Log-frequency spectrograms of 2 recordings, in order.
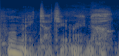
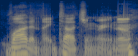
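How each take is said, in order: First: Fast breathy whisper, close to the ear. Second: Said in the usual way. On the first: Acted. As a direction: hush it out quickly as a secret. Whispered tease in roleplay.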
